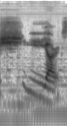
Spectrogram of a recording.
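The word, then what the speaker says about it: Shi'arcs: We're not sharks, we're she-arks.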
